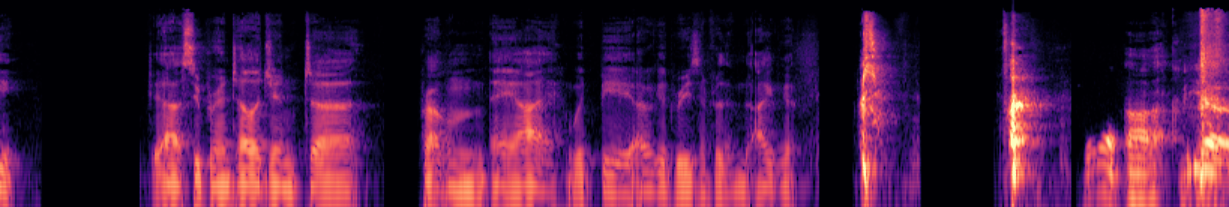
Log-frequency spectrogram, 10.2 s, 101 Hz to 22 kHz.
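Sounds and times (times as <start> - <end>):
speech: 1.2 - 7.3, 9.0 - 10.2
person sneezing: 7.2 - 7.7, 8.4 - 8.8.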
